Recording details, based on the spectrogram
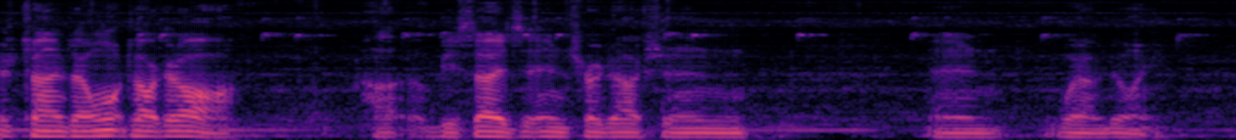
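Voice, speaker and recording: A man's mumbling, very deep, low voice at a moderate pace with ordinary pitch variation and long, frequent pauses. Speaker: DIY car mechanic vlogger. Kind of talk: casual vlog talk. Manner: mumbling, low.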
